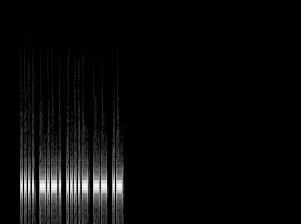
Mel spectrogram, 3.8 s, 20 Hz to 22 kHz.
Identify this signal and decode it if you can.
Morse code, heard as a keyed tone, about 52 wpm, 700 Hz. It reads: HC4MA
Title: DXCC-100 Call Signs - 5 Characters - Repeated 2x - 50wpm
